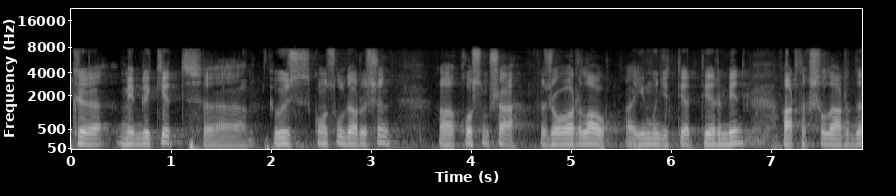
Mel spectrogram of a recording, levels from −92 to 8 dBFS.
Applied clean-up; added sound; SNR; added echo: none; none; none; none.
